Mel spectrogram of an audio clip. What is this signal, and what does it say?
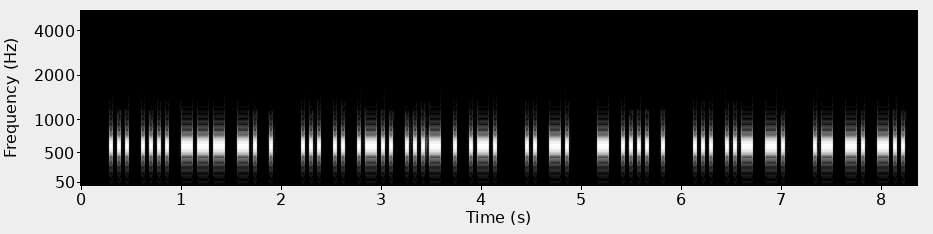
Morse code, heard as a keyed tone, about 30 wpm, 600 Hz. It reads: SHONE SILVER IN THE SUN AND
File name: the old man and the sea / the old man and the sea 1 30wpm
